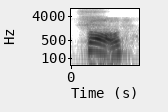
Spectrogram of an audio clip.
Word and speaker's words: Bolles: So the appropriate pronunciation of your last name, B-O-L-L-E-S, is what? – Bowles. – Bowles. Okay. Yes.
